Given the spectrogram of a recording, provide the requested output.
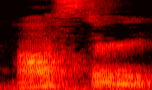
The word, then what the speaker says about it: Oster: had see and it's a oster oster that's how you pronounce it i'm not sure how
